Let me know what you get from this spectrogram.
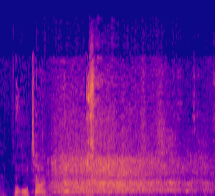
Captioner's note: laughter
